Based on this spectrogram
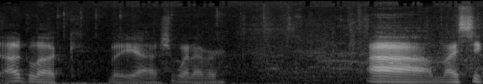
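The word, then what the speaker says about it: Uglúk: Looks like Poero's bringing out Ugluk. Honestly, there's probably someone out there that's like, Ugluk, what do you mean? It's Ugluk.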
